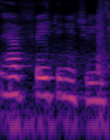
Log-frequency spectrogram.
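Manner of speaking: normal talking voice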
